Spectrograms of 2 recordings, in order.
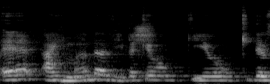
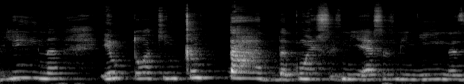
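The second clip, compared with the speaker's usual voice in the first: tiny, sweet little voice; 4 semitones higher than usual. Retelling a friend's phone call about the videos: imitating Leila's little voice. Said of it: "ela fala com essa vozinha assim".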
